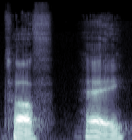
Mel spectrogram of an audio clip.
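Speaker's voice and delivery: ordinary talk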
